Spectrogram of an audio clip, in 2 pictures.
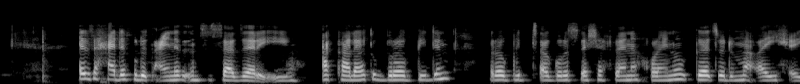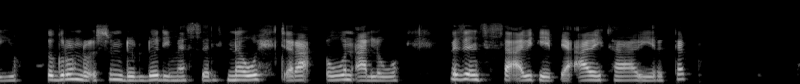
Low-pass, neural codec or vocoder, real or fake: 7.2 kHz; none; real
